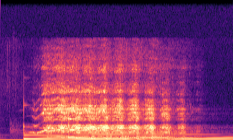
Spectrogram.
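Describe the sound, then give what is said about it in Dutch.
A horse lets out one long, loud whinny with a wavering, quavering pitch that carries for about two seconds over a steady low hum. “Het paard staat al te trappelen.”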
